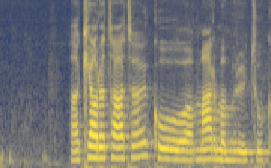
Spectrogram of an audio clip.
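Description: A woman speaks with animation into a microphone.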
